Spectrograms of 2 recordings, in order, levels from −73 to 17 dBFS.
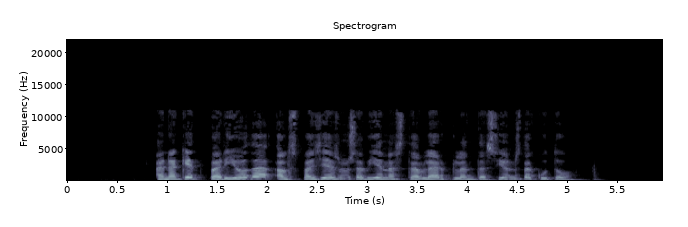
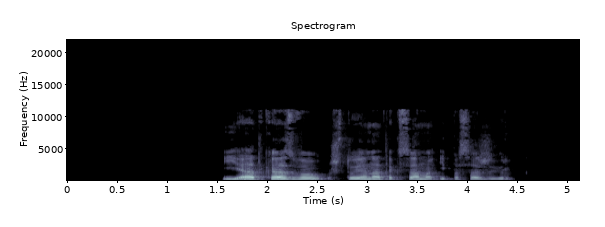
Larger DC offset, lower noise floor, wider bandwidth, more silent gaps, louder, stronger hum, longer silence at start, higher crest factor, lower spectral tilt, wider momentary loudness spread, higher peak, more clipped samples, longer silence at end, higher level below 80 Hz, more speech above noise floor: neither; second, -79 dBFS vs under -90 dBFS; about the same, 11.5 kHz vs 11.5 kHz; neither; second, -22 LUFS vs -19 LUFS; neither; second, 0.9 s vs 1.55 s; about the same, 20 dB vs 20 dB; about the same, -4 dB/octave vs -5 dB/octave; second, 8 LU vs 14 LU; second, -4 dBFS vs 0 dBFS; neither; first, 0.85 s vs 0.7 s; second, -74 dBFS vs -66 dBFS; second, 57 dB vs over 72 dB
